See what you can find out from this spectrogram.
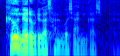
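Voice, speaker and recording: Middle-aged male pastor, storytelling sermon voice, average pitch, punches key words then trails off softly. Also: animated, very fast. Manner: conversational storytelling with frequent "예" affirmations; swings between loud emphasis and soft, dropped phrases.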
